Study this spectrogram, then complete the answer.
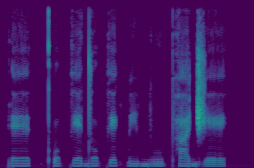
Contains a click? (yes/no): no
